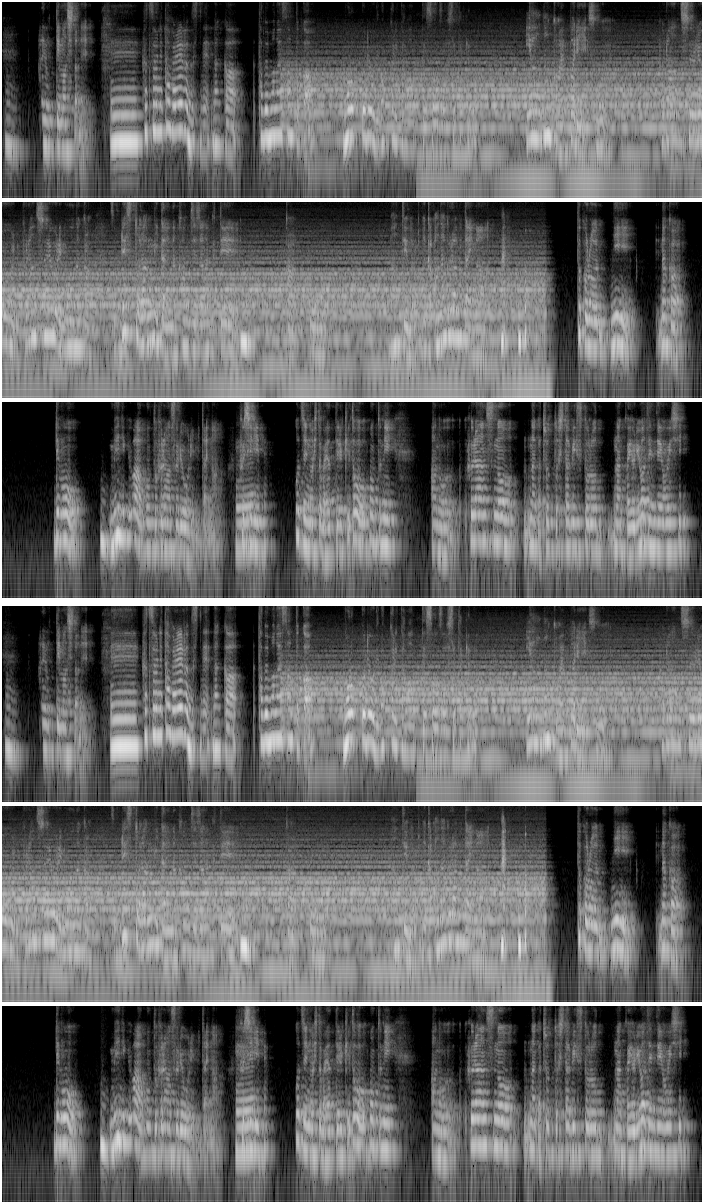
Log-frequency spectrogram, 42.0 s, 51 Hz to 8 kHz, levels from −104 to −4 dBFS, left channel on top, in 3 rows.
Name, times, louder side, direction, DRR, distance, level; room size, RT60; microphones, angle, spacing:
voice 1, 0.8-1.7 10.5-12.1 13.1-18.8 19.7-20.5 21.7-23.8 25.5-26.6 27.1-27.6 29.0-29.5 30.1-32.3 32.8-33.2 33.9-36.0 36.6-37.0 37.3-41.6, equal, 20° left, 3 dB, 2.4 m, -33 dB
voice 2, 2.2-4.7 5.1-6.3 6.8-9.5 18.8-19.1 24.0-24.5 30.0-30.2 32.7-33.1, right 3 dB, 80° right, 10 dB, 0.8 m, -28 dB
sound 1, 5.5-24.9, right 2 dB, 20° right, 0.9 m, -34 dB
18.0 x 15.5 x 2.7 m, 0.35 s
head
